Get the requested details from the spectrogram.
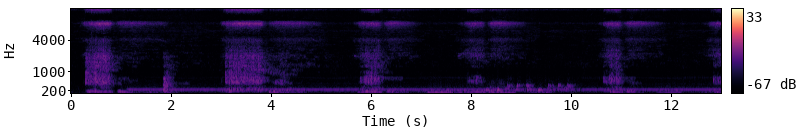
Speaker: Buster, Buster, Buster. Snoring, you're snoring.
